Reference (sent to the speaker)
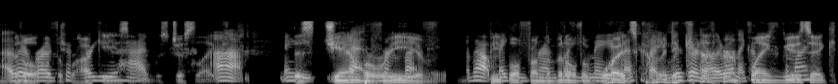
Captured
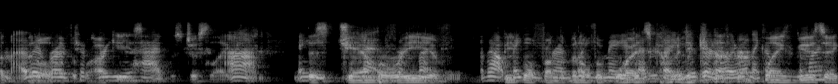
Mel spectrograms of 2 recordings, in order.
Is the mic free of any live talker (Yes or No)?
No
